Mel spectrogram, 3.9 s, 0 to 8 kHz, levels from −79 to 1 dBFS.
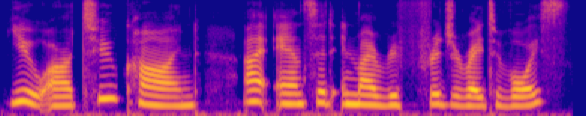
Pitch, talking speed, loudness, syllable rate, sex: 220 Hz, 155 wpm, -17 LUFS, 5.3 syllables/s, female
